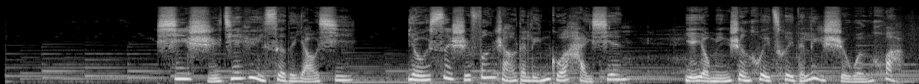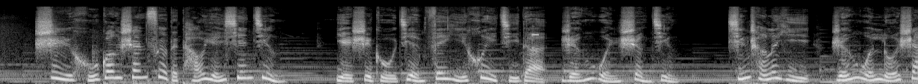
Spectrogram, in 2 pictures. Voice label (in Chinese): 女 专题 街道旅游风情小镇; 瑶溪街道旅游风情小镇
